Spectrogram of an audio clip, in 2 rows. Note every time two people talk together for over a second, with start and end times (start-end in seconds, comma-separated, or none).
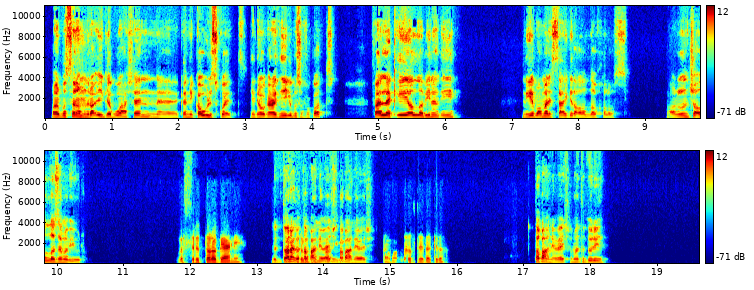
13.4-14.8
